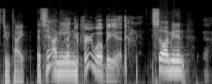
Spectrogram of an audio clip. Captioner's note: laughs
